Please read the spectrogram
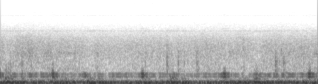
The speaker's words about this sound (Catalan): Aquesta és la primera falca de ràdio feta amb batecs reals de persones que han superat una malaltia cardiovascular.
